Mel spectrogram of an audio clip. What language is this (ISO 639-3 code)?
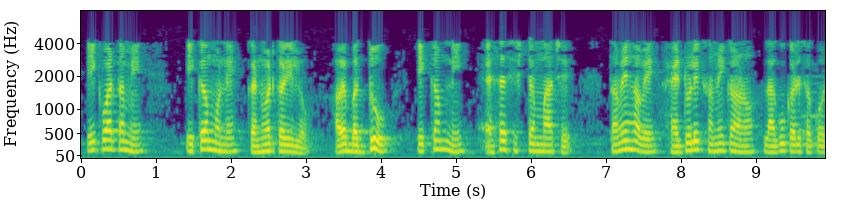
guj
